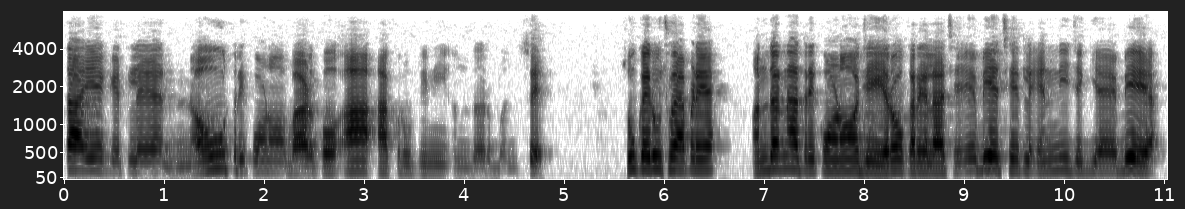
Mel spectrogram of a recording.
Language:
Gujarati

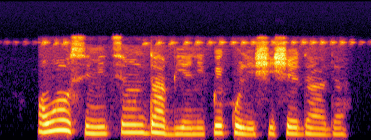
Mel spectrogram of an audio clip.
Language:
Yoruba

